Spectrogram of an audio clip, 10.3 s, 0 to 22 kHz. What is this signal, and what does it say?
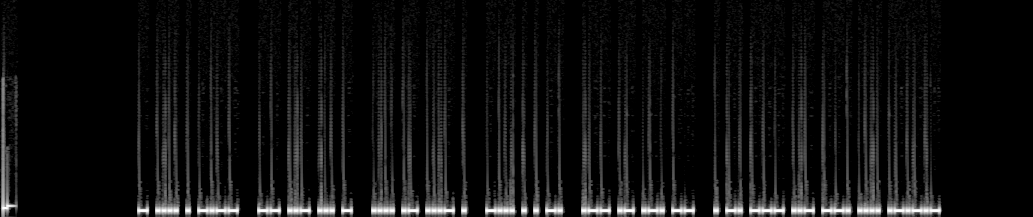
Morse code, heard as a keyed tone, about 40 wpm, 700 Hz. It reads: THEY MUST HAVE BEEN WARM ENOUGH.
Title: Sentences from Top 1000 Words - Review Part 2 - 40wpm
